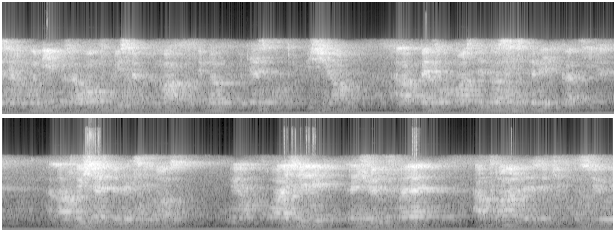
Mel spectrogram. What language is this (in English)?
French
